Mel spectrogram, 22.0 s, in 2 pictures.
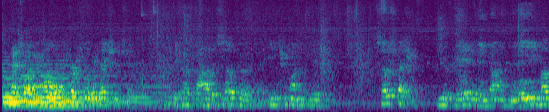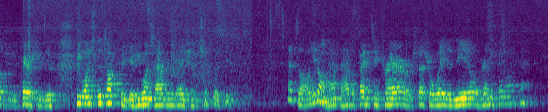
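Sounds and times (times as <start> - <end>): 
person giving closing comments at a church service: 0.0 - 6.9, 7.5 - 15.8, 16.7 - 21.7
congregation singing a chorus at a church service: 0.0 - 15.9.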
